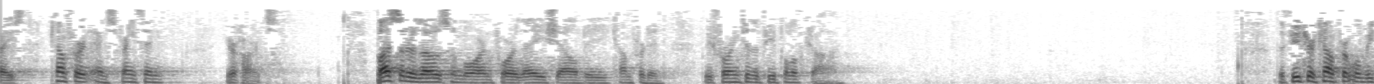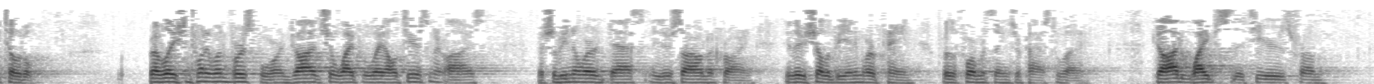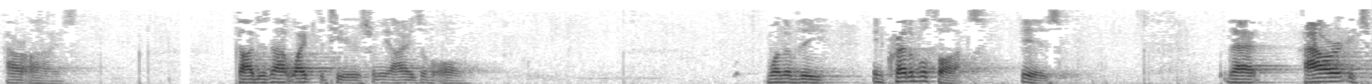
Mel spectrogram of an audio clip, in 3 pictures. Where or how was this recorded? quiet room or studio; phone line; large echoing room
large echoing room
